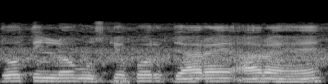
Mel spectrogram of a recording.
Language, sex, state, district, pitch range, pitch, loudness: Hindi, male, Gujarat, Valsad, 135-150 Hz, 145 Hz, -16 LUFS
